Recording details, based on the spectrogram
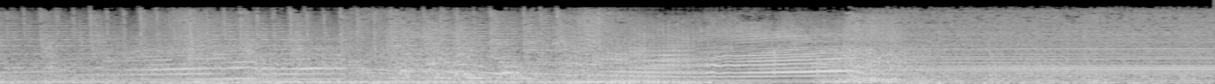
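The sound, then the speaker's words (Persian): A race car engine screams past on a wet track, its pitch dropping as it goes by, with a broad hiss of water spray underneath; the spray shows before the car. “اول آب دیده میشه، بعد ماشین.”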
